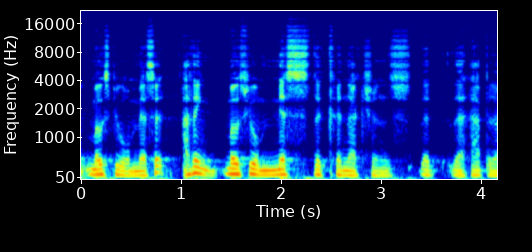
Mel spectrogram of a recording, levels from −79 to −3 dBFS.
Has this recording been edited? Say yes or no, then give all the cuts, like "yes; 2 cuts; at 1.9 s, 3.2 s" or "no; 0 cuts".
yes; 1 cut; at 0.9 s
